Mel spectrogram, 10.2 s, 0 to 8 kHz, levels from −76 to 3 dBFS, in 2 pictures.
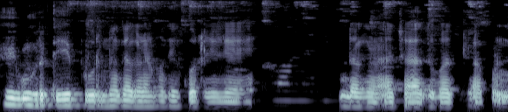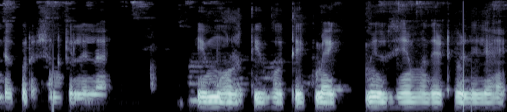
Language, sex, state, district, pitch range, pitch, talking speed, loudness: Marathi, male, Karnataka, Belgaum, 90-110 Hz, 95 Hz, 120 wpm, -18 LUFS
